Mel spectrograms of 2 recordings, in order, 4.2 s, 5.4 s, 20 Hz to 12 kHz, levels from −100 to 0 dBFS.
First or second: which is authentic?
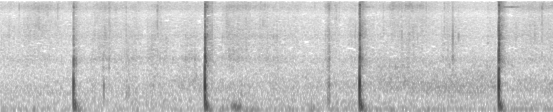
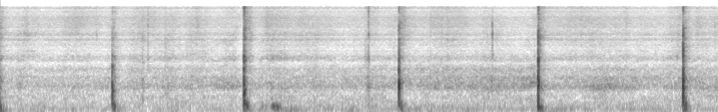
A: first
